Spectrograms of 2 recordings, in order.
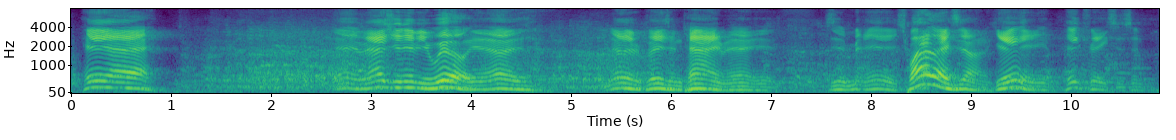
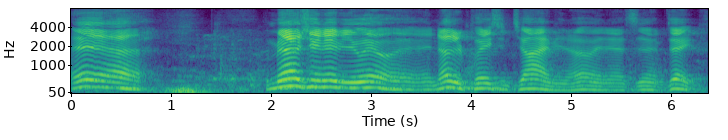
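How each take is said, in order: First: Louder, offhand read with a laugh; Norm's lazy read. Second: A bit louder, offhand read; Norm's lazy read. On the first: Reading the Twilight Zone intro at the table, lazy and offhand. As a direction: toss the lines off, chuckling. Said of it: "this is how he reads the sketch". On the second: Norm live on air, lazy offhand reading. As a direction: throw the intro away casually. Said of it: "Norm Macdonald". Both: Retold or imitated.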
